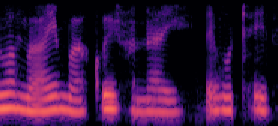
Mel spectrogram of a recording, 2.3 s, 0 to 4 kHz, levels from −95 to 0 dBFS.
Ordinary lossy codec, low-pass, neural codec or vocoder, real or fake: none; 3.6 kHz; codec, 44.1 kHz, 3.4 kbps, Pupu-Codec; fake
